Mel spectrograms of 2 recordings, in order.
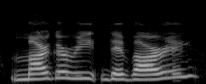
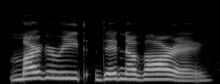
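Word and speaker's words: Marguerite de Navarre: Um, Margarite Devare. No, I don't. Oh, I said it wrong. Margarite de Navare.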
